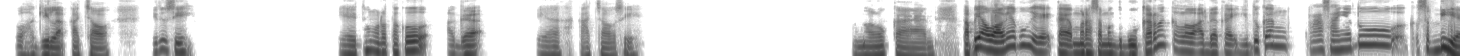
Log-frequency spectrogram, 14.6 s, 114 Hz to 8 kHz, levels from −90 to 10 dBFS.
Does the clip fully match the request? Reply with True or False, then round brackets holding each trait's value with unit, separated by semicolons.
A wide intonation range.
True (7.2 semitones)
